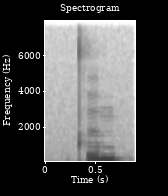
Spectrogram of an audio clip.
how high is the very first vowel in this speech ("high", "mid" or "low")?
mid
